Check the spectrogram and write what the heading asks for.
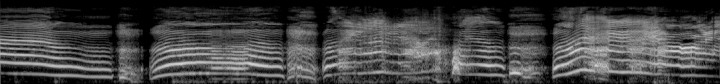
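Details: Child crying during a crying episode of about 8 minutes, adult asking what's the matter and offering juice: loud, high-pitched wailing cry in repeated bursts with sharp catches of breath, over music.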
